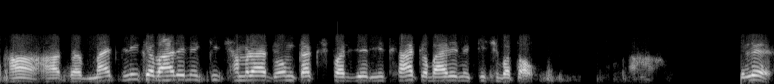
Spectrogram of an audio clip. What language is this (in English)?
Maithili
